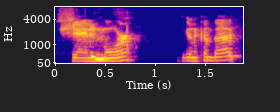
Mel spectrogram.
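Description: A man's voice: fairly high pitch, fairly even intonation, brisk, sharp tone, breathy edge, low-quality recording. A man chatting and joking casually as a podcast co-host, with a lisp from a missing front tooth. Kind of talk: casual joking wrestling talk.

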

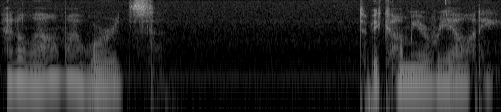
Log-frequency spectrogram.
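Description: A woman guiding a hypnosis meditation in a calm, soothing tone, soft and breathy, often close to a whisper. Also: low voice, slow, dry recording, dull audio. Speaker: hypnosis guide.

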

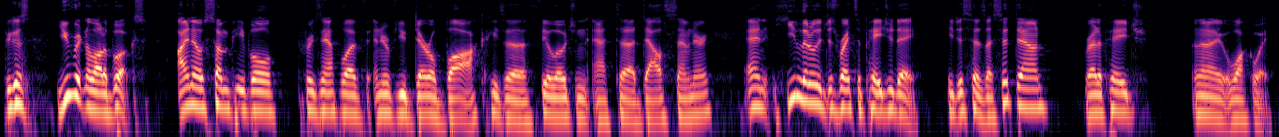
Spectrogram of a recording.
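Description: A man's voice: medium pitch, a little fast. A man hosting a faith podcast, chatting with his guest in an earnest, rambling way. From Canada. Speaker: podcast host. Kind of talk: casual interview chat.

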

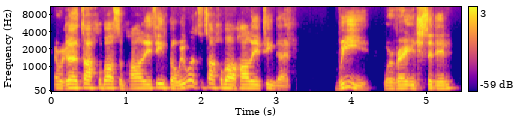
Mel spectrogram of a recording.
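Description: A man's voice: medium pitch, fairly even intonation, fast talker, a little mellow, slightly rough. A man hosting a casual podcast chat with friends, rambling and breaking into laughter often. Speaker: podcast host.

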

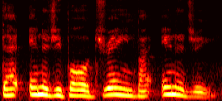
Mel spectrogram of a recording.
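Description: A young amateur reader voicing an exhausted young woman who speaks softly and faintly. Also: medium pitch, normal speed, close to an everyday voice. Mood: weak. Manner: soft, faint and weary.

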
